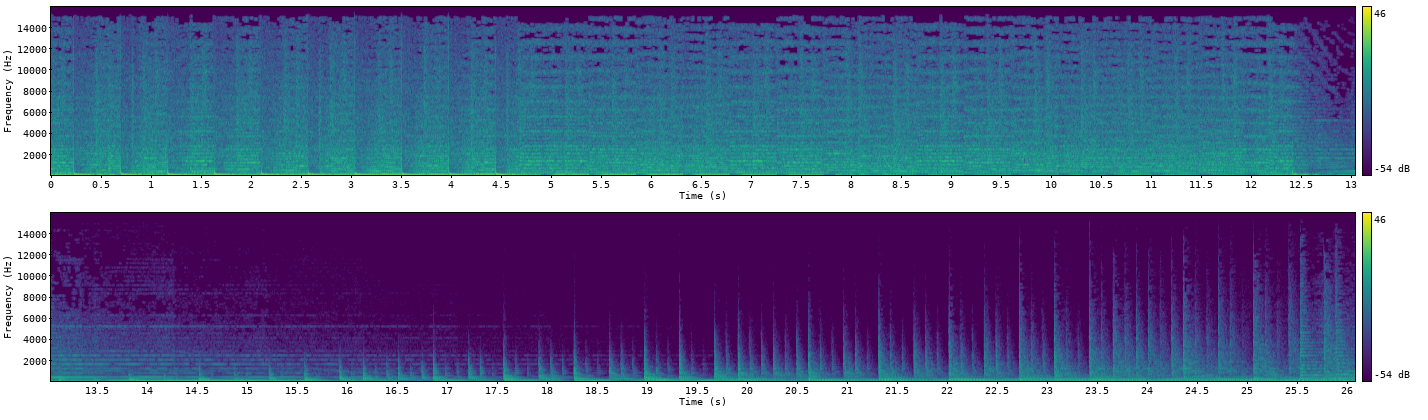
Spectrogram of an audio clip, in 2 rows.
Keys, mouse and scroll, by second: 8.1 click, 8.9-10.6 drag, 10.6-11.7 shift+middle drag, 11.7 click, 12.4-13.8 drag, 14.1-14.4 scroll down 1, 14.4-15.7 middle drag, 15.7 click, 16.3 shift+click, 16.9 shift+click, 19.1 ctrl+j, 20.0 click, 21.3 click, 22.4-22.7 scroll down 1, 22.7-26.0 shift+middle drag.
